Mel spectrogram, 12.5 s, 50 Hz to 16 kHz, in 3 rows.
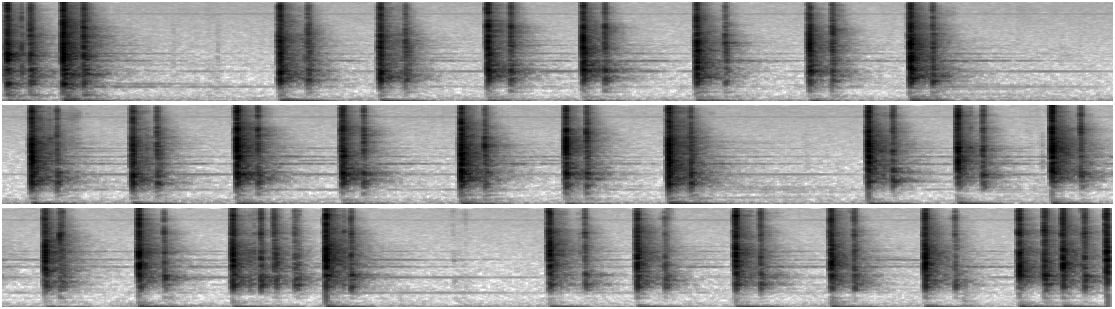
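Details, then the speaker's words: Corsair K65 Mini 60% keyboard sound test: crisp key clacks and good-sounding stabilizers, but a hollow, echoing case and occasional metallic spring ping, a known trait of this case. "Spacebar, all the stabs sound great, but you probably heard a little bit of a hollow sound, maybe some pinging here and there, right? And that is known with this case."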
